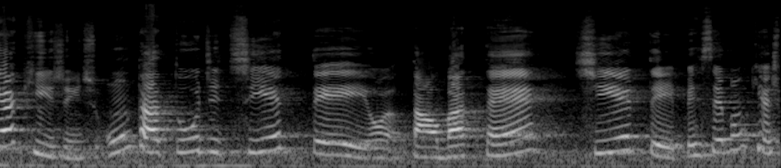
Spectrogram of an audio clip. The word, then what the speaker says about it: Tietê: aqui com acento circunflexo palavra tietê com acento circunflexo que agora vai indicar um som fechado como se estivesse fechando mais a boca ao pronunciar essa palavra taubaté né tietê né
